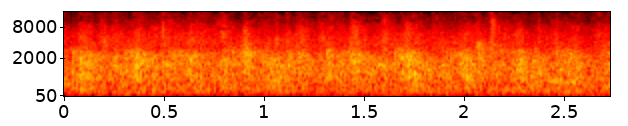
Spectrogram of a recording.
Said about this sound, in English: Let's give everyone a hand clap for that, those who volunteer.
